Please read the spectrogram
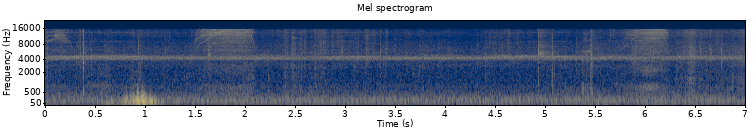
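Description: A steady high insect trill, like a cricket, runs throughout. A loud low thump about a second in and a few faint clicks and rustles come from hands and the phone working among the leaf litter.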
